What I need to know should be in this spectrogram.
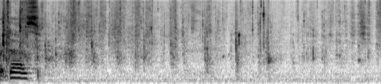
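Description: Gloved hands squish and rustle wet paper in a shallow tray of liquid.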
